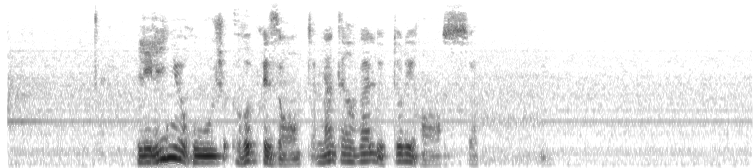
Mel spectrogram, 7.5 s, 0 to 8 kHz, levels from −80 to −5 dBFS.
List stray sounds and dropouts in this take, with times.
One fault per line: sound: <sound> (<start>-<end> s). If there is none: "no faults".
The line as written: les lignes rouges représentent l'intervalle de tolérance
no faults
